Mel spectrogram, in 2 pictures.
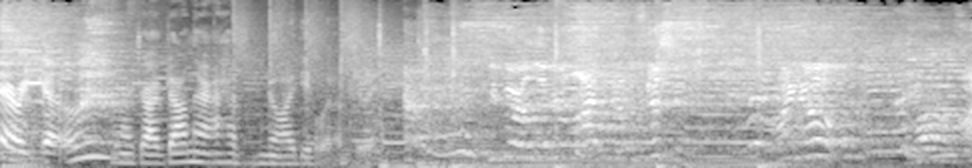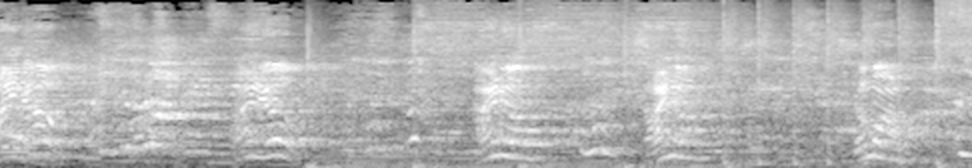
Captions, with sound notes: When I drive down there, I have no idea what I'm doing. [grunting and yelling]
